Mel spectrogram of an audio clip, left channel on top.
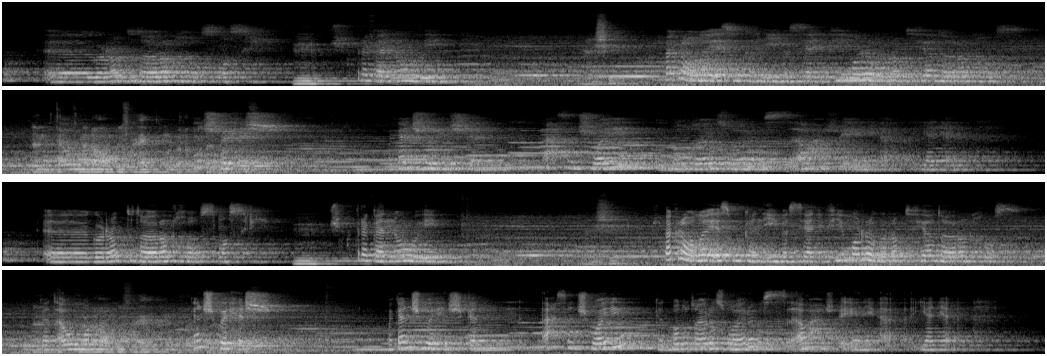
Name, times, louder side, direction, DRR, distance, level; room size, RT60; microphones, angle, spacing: voice 1, 0.4-2.6 3.3-4.5 6.6-10.1 10.6-11.6 12.3-13.1 14.4-16.7 17.0-20.2, right 2 dB, 85° right, 3 dB, 0.6 m, -21 dB
sound 1, 3.7-15.6 16.7-18.9, left 1 dB, 75° left, 0.8 m, -31 dB
sound 2, 4.5-16.4, right 2 dB, 35° right, 0.5 m, -36 dB
voice 2, 5.7-6.2 10.7-12.7, left 1 dB, 30° left, 1 dB, 0.6 m, -26 dB
Wind instrument woodwind instrument, 13.2-18.8, equal, 50° left, 0.9 m, -29 dB
8.6 x 3.7 x 3.0 m, 2.6 s
head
